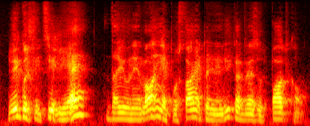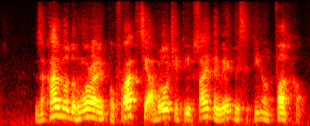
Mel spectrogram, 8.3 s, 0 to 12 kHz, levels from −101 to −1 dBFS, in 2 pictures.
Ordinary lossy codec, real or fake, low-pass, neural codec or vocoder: none; fake; none; codec, 24 kHz, 1 kbps, SNAC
